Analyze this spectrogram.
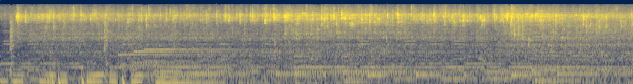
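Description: Cornflake-coated chicken pieces going into hot oil and deep-frying, the oil sizzling and bubbling steadily around them.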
